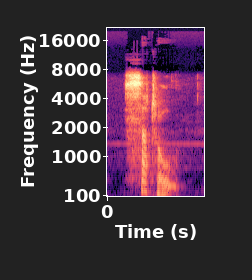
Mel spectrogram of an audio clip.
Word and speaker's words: subtle: Subtle, note that the B is silent, means slight, not strong, difficult to be sure.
